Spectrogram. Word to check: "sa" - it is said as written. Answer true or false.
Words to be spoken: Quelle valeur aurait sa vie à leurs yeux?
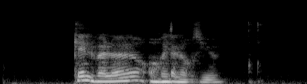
false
